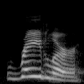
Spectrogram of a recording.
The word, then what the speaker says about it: Readler: is that it's pronounced Radler, not Readler. And for years after meeting him, having the correct pronunciation explained to me, I would still have people go, no, it's Readler.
